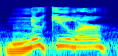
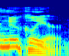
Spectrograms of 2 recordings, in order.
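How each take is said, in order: First: Nuclear with the folksy "-kyuh-ler" ending; nuclear said "nucular". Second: Nuclear with a "-klee-er" ending; nuclear said standard. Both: Shown as a demonstration. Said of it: "if you say nuclear or nuclear".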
